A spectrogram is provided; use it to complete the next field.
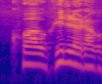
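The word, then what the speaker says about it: Coahuila: 이것은 또 어떻게 발음이 되냐면 코아후일라. 영어 발음할 때 가장 중요한 게 액센트인데요. 이것도 두 번째 음절에 액센트가 있고 이것도 두 번째 있네요. 코아휠러라고 발음하네요.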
